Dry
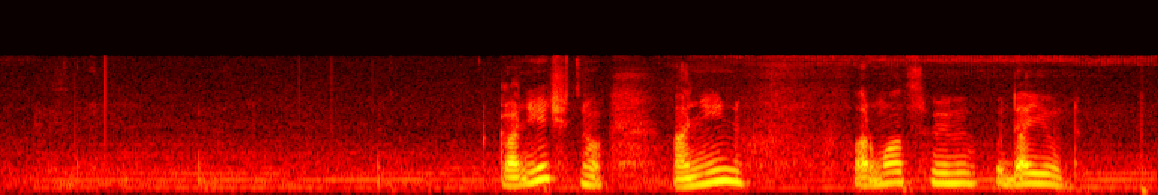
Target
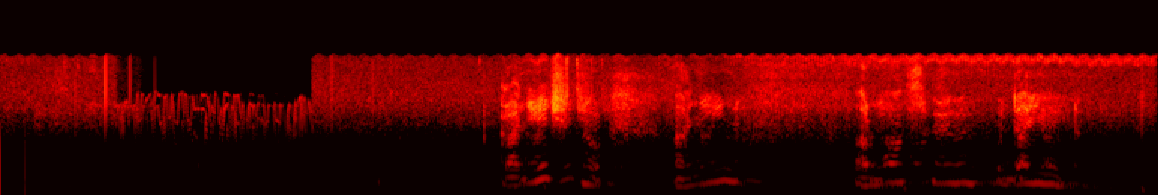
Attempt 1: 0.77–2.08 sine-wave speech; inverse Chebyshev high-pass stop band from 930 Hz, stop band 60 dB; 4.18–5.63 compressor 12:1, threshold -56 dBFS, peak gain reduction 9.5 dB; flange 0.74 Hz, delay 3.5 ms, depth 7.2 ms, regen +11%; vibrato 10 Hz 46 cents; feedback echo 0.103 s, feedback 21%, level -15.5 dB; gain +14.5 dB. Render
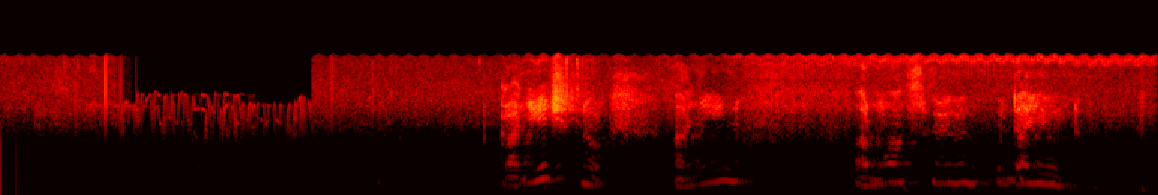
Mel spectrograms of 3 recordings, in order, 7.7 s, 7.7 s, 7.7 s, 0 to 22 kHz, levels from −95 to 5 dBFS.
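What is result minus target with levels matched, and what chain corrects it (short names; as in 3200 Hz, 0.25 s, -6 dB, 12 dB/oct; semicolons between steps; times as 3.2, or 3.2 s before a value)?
echo 63 ms early
0.77–2.08 sine-wave speech; inverse Chebyshev high-pass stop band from 930 Hz, stop band 60 dB; 4.18–5.63 compressor 12:1, threshold -56 dBFS, peak gain reduction 9.5 dB; flange 0.74 Hz, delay 3.5 ms, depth 7.2 ms, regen +11%; vibrato 10 Hz 46 cents; feedback echo 0.166 s, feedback 21%, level -15.5 dB; gain +14.5 dB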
